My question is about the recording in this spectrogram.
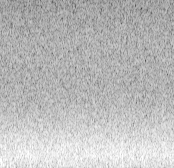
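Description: Steady, even background noise with no distinct sound events.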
